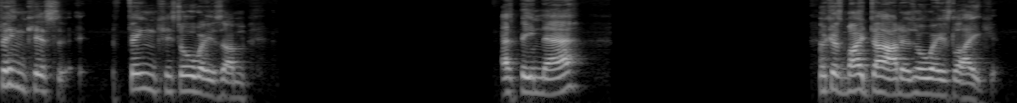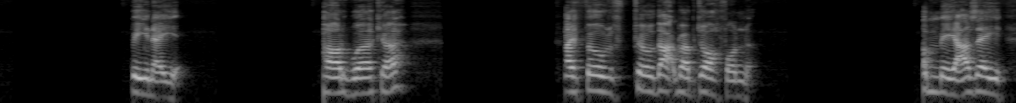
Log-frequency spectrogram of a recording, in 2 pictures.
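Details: Stuttering (stammering) in an adult man, an army medic, who has stammered since about age five after being late to start talking; real, not acted.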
